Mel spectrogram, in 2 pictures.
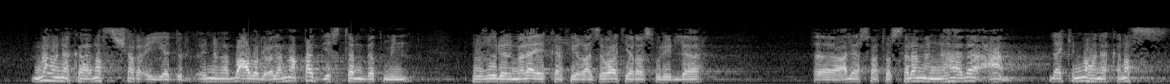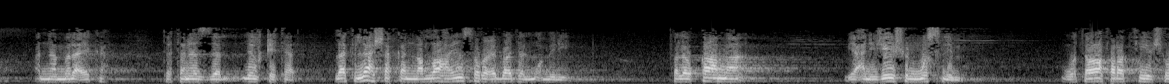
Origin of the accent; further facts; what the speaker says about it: Palestine; مثلا أنا فلسطينيين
